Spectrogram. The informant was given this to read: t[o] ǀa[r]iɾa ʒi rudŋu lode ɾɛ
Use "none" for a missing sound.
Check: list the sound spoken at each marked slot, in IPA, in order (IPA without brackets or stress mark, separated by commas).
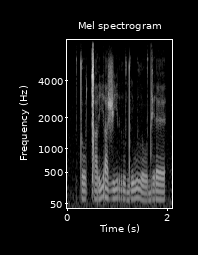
o, ɾ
